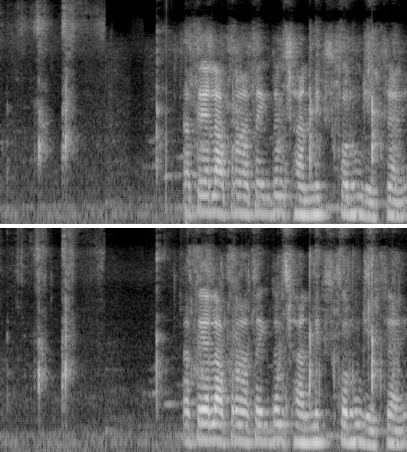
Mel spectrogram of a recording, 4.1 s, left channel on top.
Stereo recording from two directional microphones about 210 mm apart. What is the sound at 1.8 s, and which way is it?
Speech, 35° right (ahead or behind).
